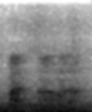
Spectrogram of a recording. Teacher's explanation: Jadi ini termasuknya idhar halqi. Jadi terang dibacanya, tidak dengung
